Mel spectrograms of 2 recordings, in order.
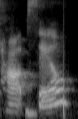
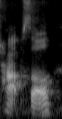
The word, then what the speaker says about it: Topsail: I thought it was pronounced Topsail because that's how it's like phonetically spelled.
